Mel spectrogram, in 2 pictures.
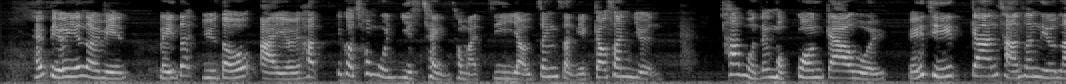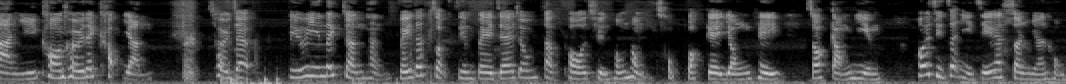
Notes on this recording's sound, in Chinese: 今集又出現咗技術問題同收音環境有啲嘈，後期處理都冇辦法完全清乾淨。要等我哋有錢買咪先解決到。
